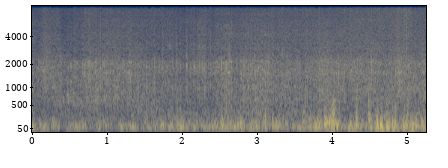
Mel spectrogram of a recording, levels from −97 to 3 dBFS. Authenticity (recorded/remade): remade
